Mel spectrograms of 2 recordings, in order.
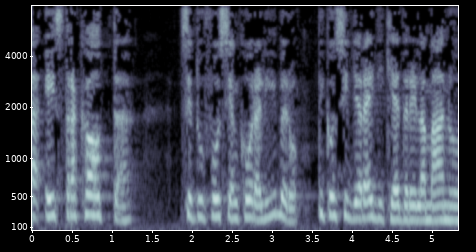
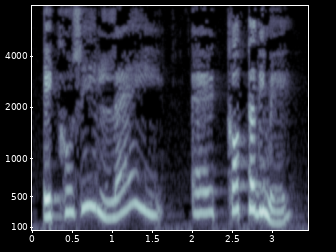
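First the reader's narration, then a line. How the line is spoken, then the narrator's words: Murmured. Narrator (Italian): George mormorò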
